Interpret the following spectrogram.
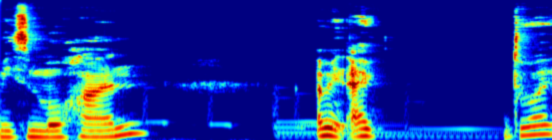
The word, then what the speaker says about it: Mohan: now his name is moan I mean I do I say that no I I don't pronunciate it like that in French I Say moan moan the H is silent yeah so um yeah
